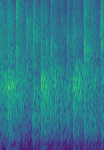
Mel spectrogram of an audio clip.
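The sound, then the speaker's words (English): A short burst of applause for passing a man flu quiz: several hands clapping in a fast, dense patter that stays loud and steady throughout, with no voices over it. “Ooh, round of applause.”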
